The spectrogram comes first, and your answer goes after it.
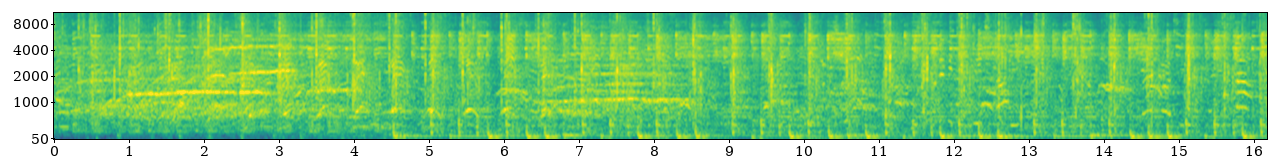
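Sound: audience applauding and cheering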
